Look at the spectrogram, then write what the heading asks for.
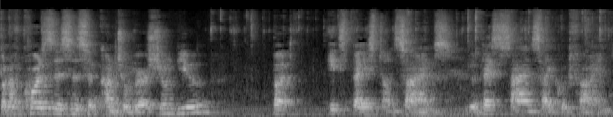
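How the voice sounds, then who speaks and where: There is audible room echo and noticeable background noise as a man speaks with a Danish accent. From Denmark. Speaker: physician and researcher. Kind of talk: interview.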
